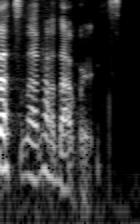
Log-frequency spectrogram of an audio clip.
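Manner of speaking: ordinary talk, nothing marked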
